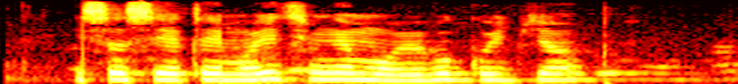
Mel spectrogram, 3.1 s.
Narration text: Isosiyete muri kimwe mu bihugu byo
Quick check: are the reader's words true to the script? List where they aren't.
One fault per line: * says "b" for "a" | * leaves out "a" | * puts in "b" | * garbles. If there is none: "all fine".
all fine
